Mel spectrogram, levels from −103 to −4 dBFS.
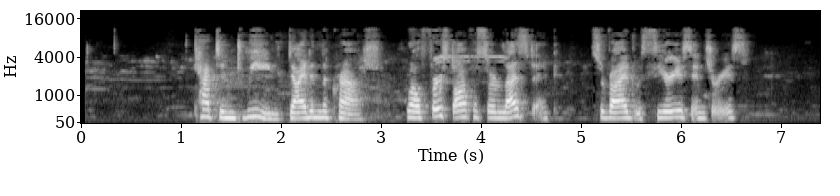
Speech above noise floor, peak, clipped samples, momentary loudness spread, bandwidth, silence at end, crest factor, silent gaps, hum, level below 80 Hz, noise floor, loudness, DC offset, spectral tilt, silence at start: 46 dB; -2 dBFS; under 0.1%; 14 LU; 11.5 kHz; 0.75 s; 18 dB; none; none; -66 dBFS; -64 dBFS; -18 LUFS; under 0.1%; -4 dB/octave; 1.15 s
